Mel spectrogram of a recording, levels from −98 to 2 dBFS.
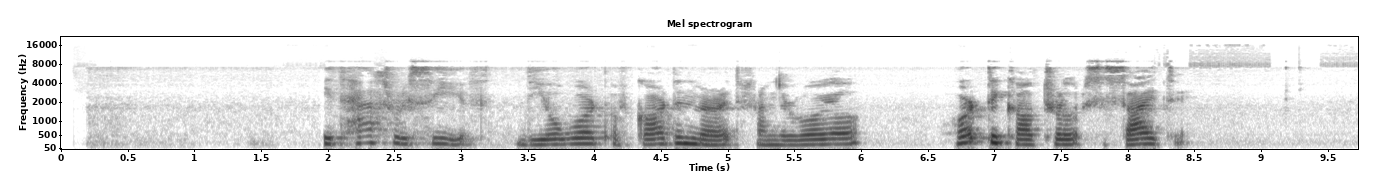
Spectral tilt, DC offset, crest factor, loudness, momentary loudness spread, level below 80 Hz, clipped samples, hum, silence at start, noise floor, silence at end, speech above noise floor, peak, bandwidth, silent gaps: -5.5 dB/octave; under 0.1%; 22 dB; -29 LUFS; 12 LU; -70 dBFS; under 0.1%; none; 1.95 s; -72 dBFS; 1.3 s; 43 dB; -10 dBFS; 9.6 kHz; none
